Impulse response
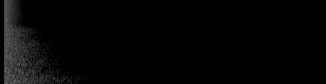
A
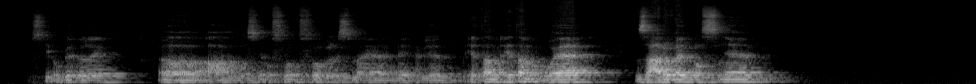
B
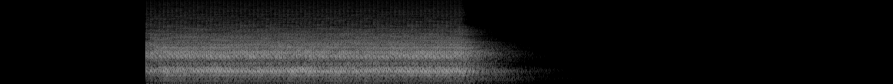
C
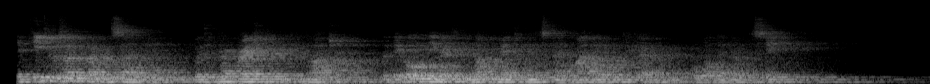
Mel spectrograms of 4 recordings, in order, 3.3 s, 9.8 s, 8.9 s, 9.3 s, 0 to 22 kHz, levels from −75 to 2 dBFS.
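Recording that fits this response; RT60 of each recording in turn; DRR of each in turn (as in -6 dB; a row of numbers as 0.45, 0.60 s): B; 0.70, 1.4, 2.2 s; -2.0, -11.0, -13.5 dB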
